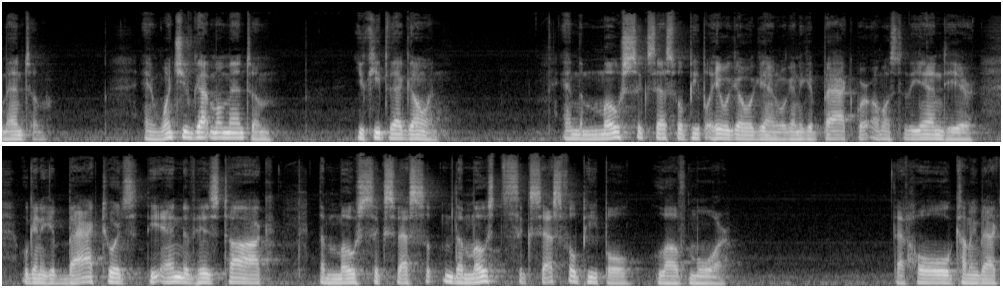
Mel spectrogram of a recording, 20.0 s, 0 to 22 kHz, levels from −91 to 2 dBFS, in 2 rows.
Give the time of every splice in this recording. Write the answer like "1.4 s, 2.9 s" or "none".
13.0 s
